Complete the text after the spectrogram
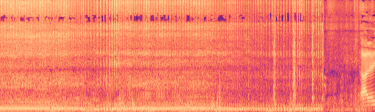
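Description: An off-road quad bike engine rumbles and revs nearby.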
